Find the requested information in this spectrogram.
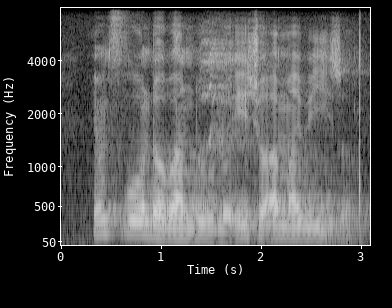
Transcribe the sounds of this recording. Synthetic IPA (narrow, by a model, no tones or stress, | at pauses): iɱfundʱɔɓandʱulɔʔit͡ʃʰɔamaɓiːzɔ̰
